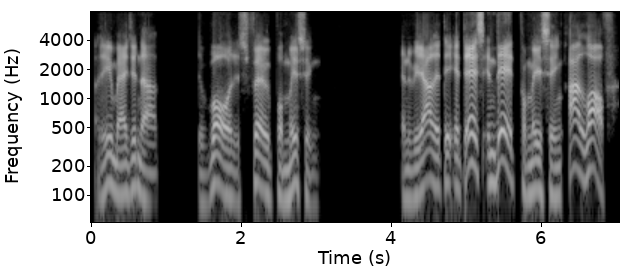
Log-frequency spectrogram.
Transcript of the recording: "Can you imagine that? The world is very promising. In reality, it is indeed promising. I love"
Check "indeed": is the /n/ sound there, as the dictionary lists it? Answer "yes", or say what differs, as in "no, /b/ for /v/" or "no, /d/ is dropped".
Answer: yes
